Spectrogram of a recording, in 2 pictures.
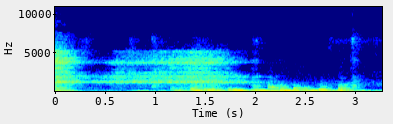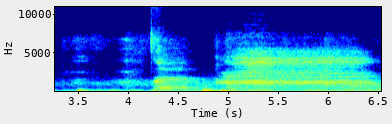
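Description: A person sniffing the aroma of a glass of beer with his nose in the glass: two long, hissy sniffs, the second starting about four seconds in, with a few low bumps between them.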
